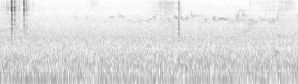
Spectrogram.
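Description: A steady low rumble of distant city traffic, with a songbird warbling from about two seconds in. A few sharp clicks from the fishing rod and reel being handled, the loudest just after the start and one more in the middle.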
